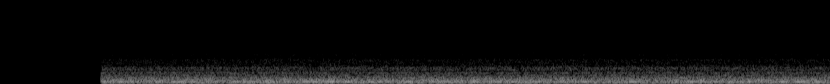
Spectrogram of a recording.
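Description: A car engine rumbles low and steady, heard from inside the car.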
